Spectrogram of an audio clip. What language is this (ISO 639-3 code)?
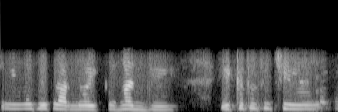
pan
